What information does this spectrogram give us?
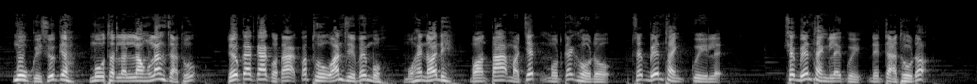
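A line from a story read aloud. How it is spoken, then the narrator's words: Impatient roar. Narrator (Vietnamese): Sự Hắc Thanh không nhẫn nại được nữa, gầm lên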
